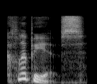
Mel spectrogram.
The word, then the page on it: clypeus: British English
